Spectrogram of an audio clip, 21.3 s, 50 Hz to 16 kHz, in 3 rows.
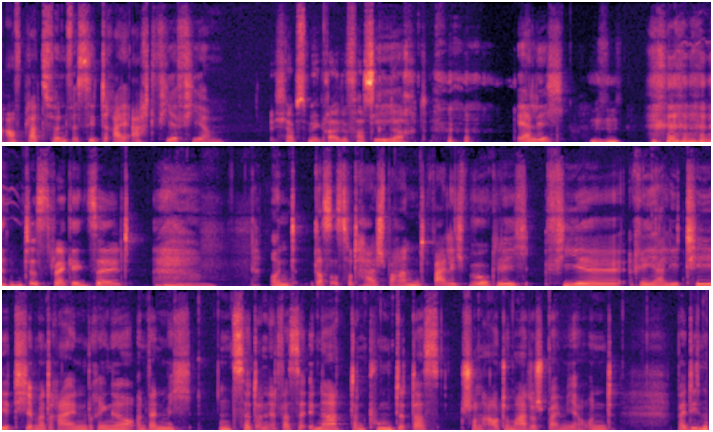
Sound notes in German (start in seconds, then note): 4.3 gelächter; 8.7 japst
